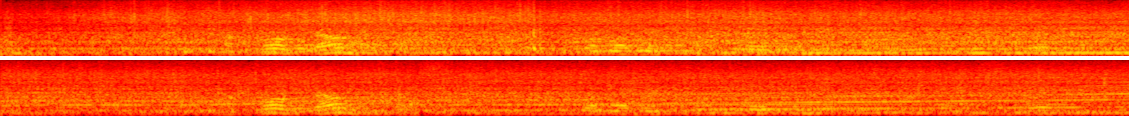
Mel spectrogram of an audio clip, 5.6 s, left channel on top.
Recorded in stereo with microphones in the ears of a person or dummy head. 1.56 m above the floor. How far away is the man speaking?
About 1.0 m.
